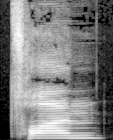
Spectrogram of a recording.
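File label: "cuan", Chinese; Nihao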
